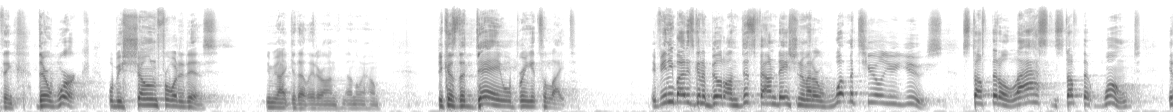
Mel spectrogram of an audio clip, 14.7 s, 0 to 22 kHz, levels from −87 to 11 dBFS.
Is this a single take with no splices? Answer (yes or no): yes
